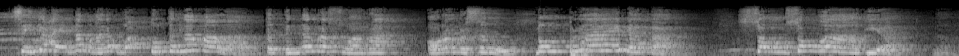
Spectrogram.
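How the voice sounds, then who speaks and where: A male pastor giving a lively, joking sermon full of rhetorical questions. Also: sits high, heavy reverb, distant mic, a little hiss or hum. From Indonesia.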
